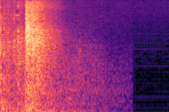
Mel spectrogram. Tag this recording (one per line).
door
factory
industrial
machine
machinery
robot
robotic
